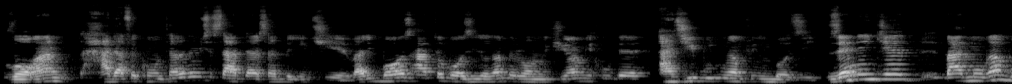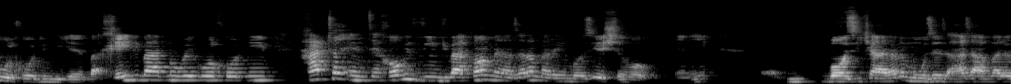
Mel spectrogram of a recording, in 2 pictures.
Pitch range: 140-185 Hz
